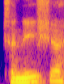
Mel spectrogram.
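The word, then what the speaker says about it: Tonyisha: next two speakers are Tanisha and Steve Stephen fate I hope I pronounce that correctly Tanisha are you there hello yes I am and you did pronounce it correctly great thank you could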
